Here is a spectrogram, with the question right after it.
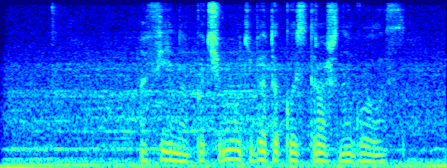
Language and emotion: Russian, neutral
